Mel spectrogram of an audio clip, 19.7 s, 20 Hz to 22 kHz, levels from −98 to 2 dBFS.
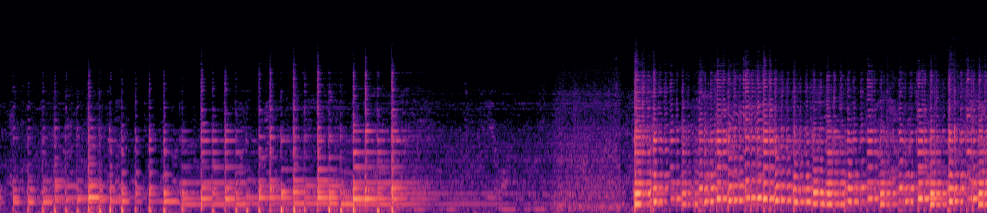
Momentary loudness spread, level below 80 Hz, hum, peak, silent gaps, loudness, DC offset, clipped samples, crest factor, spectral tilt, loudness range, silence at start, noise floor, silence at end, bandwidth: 17 LU; -42 dBFS; none; -8 dBFS; none; -28 LUFS; under 0.1%; under 0.1%; 20 dB; -9.5 dB/octave; 9 LU; 0 s; -53 dBFS; 0 s; 6 kHz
